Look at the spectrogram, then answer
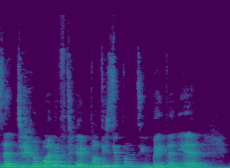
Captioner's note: foreign language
